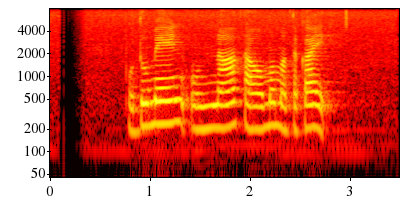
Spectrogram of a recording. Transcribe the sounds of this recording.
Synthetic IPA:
pud̪umeːnunːaːt̪aʋəməmat̪əkaj

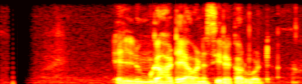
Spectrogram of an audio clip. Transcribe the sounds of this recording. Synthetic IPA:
elːumɡaɦaʈəjaʋənəsiɾəkaɾuʋaʈə̥

